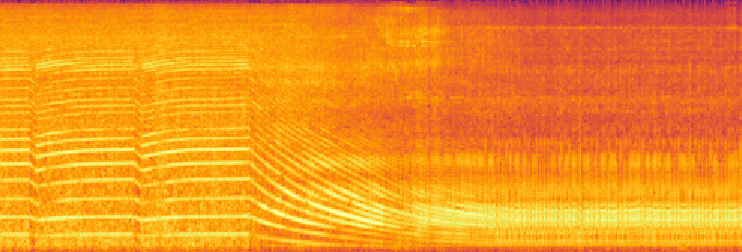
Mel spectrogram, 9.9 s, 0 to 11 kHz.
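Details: Tanaka PowerMate PMS340 pruning saw, small two-stroke, repaired after it would not rev up due to a failed fuel delivery system; final test, hot, after extra carb tuning: screams up cleanly, drops to idle and snaps back without stumbling.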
